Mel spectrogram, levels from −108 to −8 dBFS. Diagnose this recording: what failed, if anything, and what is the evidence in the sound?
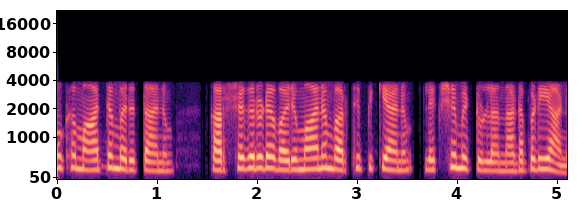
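Nothing failed in this recording, and the sound gives no evidence of any fault.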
